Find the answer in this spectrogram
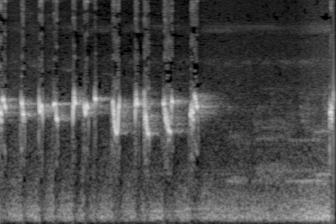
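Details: A riled-up sooty-headed bulbul in fast 'ropel' song, used as a lure for other bulbuls: a quick run of whistled slurred notes for about two and a half seconds, then a lull with low rumble before one last note.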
